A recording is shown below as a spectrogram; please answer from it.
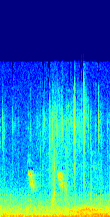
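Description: A small bird gives two short, high, falling chirps about half a second apart, over a steady low hum.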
